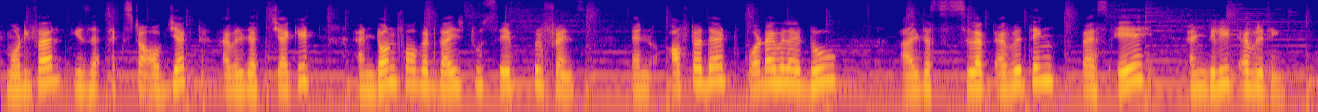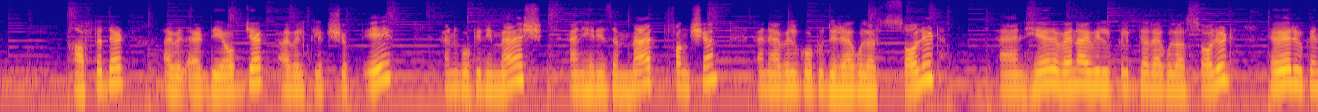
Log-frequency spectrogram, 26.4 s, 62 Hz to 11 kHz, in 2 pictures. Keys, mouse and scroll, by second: 8.2 click, 8.6-8.9 scroll down 3, 8.9-11.2 shift+middle drag, 11.2 a, 12.5 Delete, 13.4-13.8 scroll up 2, 13.8-16.7 shift+middle drag, 16.7 shift+a, 23.1-23.6 shift+middle drag, 23.6-24.0 scroll up 7, 24.0-25.0 shift+middle drag, 25.0 scroll up 2, 25.2-26.3 shift+middle drag.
